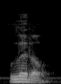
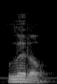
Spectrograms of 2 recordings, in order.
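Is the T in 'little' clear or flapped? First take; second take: flapped; flapped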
